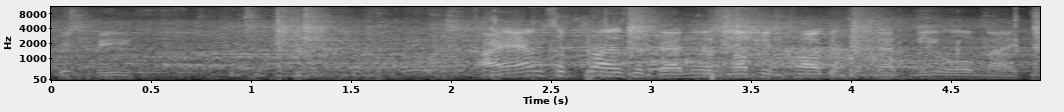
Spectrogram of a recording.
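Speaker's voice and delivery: ordinary talk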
